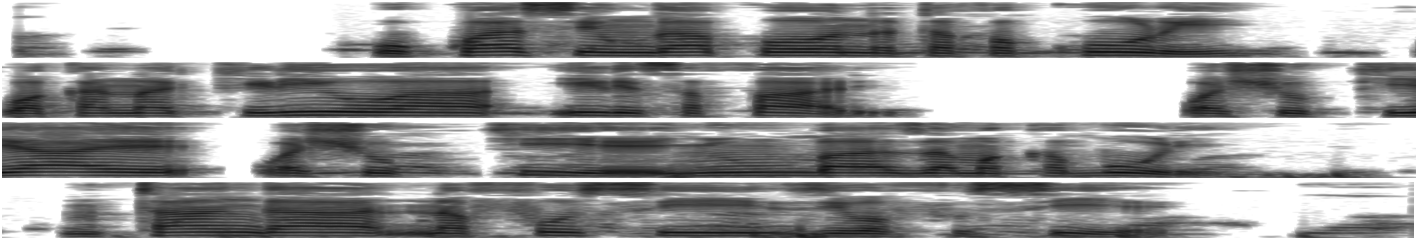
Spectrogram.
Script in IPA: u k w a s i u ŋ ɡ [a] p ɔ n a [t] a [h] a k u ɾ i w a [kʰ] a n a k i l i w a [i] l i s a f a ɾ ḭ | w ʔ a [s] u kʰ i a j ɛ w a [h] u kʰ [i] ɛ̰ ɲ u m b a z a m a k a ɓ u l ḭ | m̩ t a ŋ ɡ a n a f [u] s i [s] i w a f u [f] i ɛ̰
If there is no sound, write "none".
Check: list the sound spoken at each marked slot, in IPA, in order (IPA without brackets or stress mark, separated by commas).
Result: a, t, f, k, i, ʃ, ʃ, i, u, z, s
